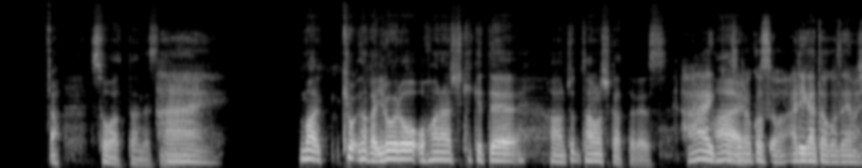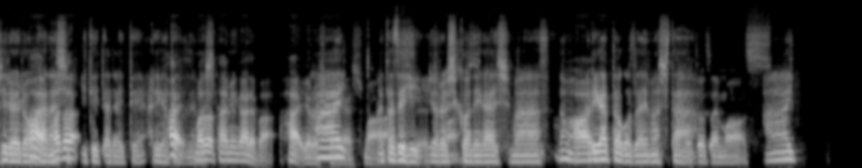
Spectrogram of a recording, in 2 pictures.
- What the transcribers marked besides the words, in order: none
- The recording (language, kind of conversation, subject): Japanese, podcast, 家事の分担はどうやって決めていますか？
